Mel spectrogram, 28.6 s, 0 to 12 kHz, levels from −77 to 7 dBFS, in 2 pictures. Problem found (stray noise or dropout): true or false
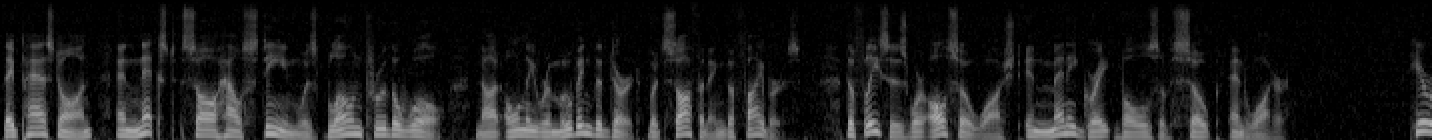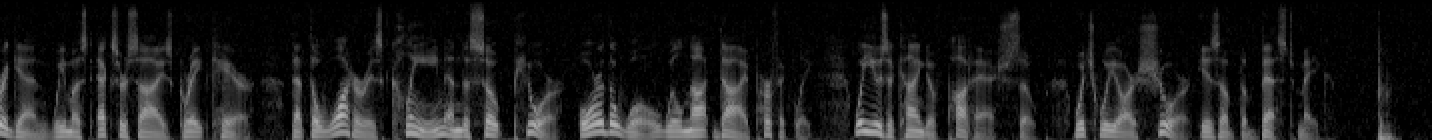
true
